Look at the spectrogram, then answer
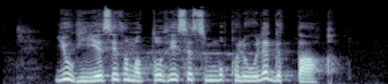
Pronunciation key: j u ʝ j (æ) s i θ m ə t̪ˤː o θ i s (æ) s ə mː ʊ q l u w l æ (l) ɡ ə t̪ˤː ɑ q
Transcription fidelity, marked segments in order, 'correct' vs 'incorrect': correct, correct, incorrect: none

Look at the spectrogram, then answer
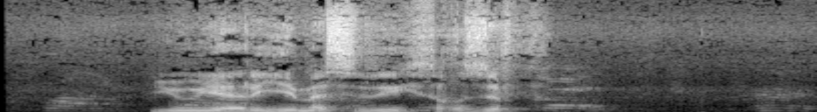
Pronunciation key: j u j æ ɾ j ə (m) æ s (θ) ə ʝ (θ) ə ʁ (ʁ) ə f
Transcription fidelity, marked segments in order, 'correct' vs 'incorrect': correct, incorrect: ð, correct, incorrect: z

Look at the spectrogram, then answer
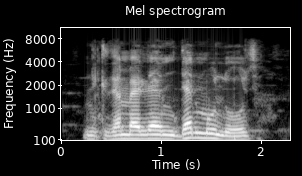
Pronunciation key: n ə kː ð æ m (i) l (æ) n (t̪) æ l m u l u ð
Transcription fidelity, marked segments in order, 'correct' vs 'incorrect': incorrect: æ, correct, incorrect: d̪

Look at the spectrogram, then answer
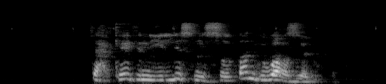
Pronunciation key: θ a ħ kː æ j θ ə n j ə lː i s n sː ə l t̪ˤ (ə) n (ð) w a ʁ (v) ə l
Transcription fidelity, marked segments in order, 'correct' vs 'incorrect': incorrect: ɑ, correct, incorrect: z

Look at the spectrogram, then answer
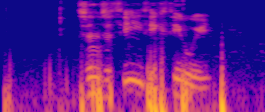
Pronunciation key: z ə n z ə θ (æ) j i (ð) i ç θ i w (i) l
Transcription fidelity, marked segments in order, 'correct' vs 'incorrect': incorrect: i, incorrect: θ, correct

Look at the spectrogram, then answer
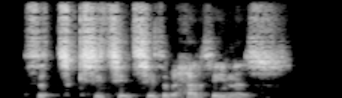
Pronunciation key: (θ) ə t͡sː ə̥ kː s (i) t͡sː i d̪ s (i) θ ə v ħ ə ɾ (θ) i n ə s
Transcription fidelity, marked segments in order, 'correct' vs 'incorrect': correct, correct, correct, correct

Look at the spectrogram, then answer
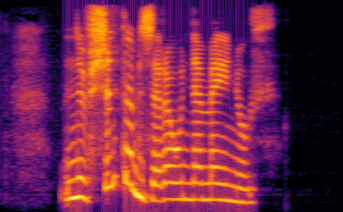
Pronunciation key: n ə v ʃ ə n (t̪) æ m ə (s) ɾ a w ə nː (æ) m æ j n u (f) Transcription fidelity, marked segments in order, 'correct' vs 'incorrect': correct, incorrect: z, correct, incorrect: θ

